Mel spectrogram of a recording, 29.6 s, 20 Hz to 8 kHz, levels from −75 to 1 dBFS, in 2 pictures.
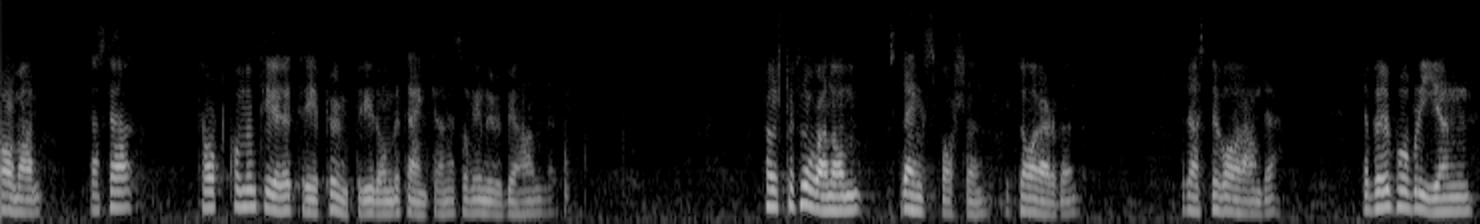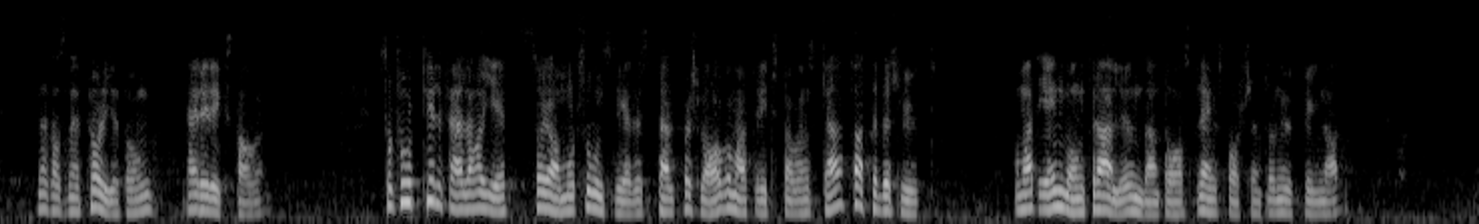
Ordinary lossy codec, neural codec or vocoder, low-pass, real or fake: AAC, 48 kbps; codec, 16 kHz, 4 kbps, FreqCodec, smaller model; 7.2 kHz; fake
